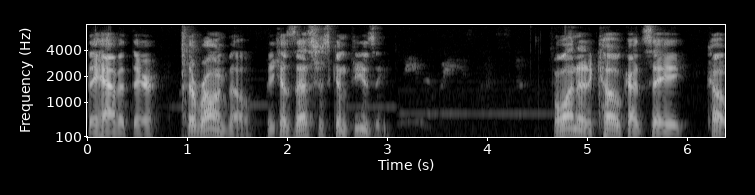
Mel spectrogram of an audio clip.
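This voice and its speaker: A man speaks at medium pitch and a moderate pace with lively intonation. He leaves long, frequent pauses. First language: not English. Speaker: streamer. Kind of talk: casual chat. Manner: halting.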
